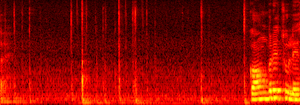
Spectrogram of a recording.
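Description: Computer keyboard being typed on: a run of irregular, fairly faint key clicks as a word is typed out. A man starts speaking near the end.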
